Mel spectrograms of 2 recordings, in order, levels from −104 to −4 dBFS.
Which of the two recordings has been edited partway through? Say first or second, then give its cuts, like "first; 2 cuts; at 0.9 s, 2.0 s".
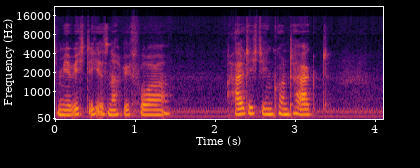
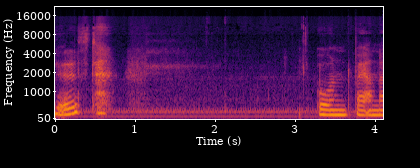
second; 1 cut; at 3.2 s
